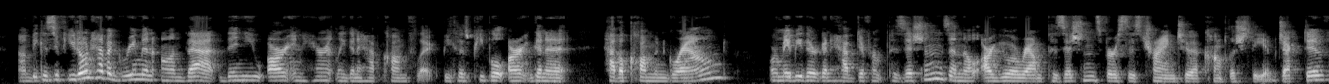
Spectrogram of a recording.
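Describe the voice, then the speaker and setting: A woman's bright, sharp voice, fairly low in pitch, with ordinary pitch variation and a fairly quick pace. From United States. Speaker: meeting facilitator and consultant. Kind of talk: interview.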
